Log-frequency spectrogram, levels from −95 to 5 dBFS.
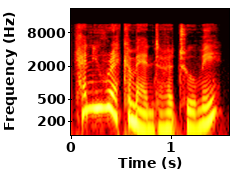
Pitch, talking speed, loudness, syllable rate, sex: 220 Hz, 230 wpm, -16 LUFS, 5.3 syllables/s, female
